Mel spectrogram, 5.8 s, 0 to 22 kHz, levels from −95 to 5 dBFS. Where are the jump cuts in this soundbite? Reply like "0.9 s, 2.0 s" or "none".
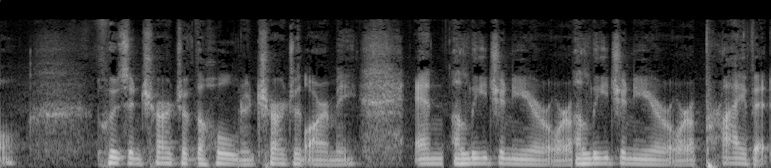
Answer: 1.8 s, 2.3 s, 3.3 s, 4.3 s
